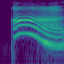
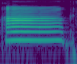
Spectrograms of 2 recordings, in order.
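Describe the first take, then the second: First: The pitch falls sharply from high to low. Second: The pitch stays high and level. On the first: "마지막 아, 아, 사성" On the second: "일성을 눌러주시면 하고 아이들과 함께 발음"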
